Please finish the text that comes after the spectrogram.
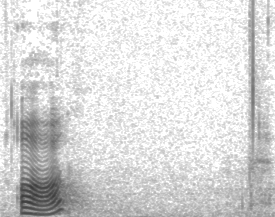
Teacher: The sound is like A in the English word car, so it's a long vowel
